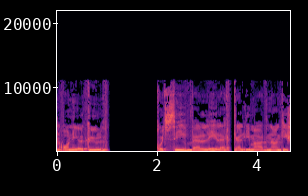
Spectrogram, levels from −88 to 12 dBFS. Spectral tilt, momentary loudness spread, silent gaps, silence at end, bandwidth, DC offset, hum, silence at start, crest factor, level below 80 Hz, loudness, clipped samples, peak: -5 dB/octave; 6 LU; 1.06-1.99 s; 0 s; 11.5 kHz; under 0.1%; none; 0 s; 12 dB; -46 dBFS; -18 LUFS; under 0.1%; -8 dBFS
